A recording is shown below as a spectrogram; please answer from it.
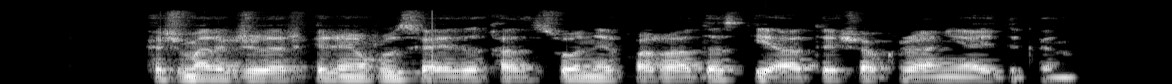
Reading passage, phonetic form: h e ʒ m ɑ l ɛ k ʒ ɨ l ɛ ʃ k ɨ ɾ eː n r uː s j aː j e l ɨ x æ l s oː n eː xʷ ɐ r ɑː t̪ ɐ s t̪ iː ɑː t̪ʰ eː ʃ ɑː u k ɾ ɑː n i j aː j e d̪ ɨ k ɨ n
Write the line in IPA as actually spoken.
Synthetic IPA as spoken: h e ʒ m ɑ ɾ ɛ k ʒ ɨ l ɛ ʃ k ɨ ɾ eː n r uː s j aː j e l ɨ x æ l s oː n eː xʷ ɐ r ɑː d̪ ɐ s t̪ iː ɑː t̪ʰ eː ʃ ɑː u k ɾ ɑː n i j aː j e d̪ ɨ k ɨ n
